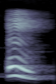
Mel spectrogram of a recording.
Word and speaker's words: est: Il se prononce et. Il se prononce et.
